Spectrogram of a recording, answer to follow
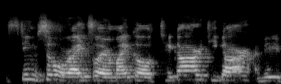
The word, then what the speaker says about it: Tigar: It's actually pronounced Tiger, but Tiger.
